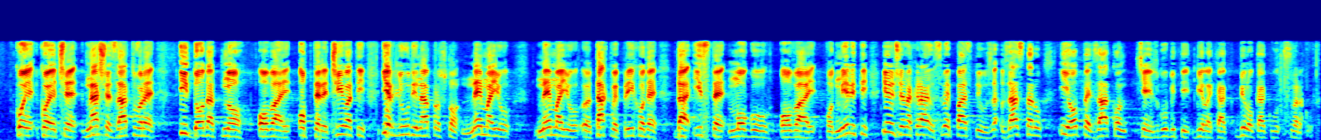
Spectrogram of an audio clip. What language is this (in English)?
Croatian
